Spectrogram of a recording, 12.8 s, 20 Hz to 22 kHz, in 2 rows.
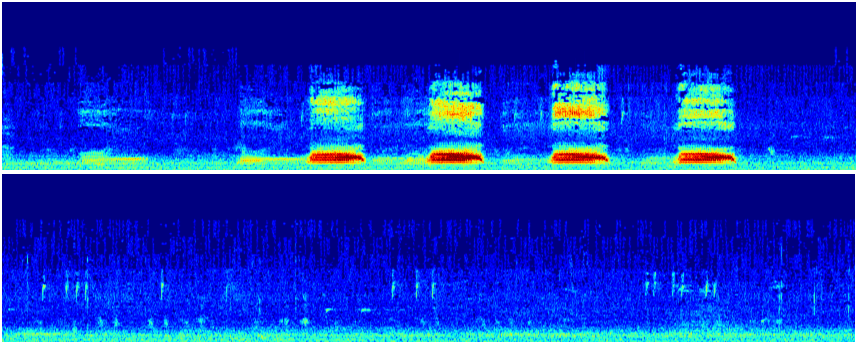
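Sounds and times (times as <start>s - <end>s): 
steady low background rumble: 0.0s - 12.7s
bird giving harsh cawing calls: 0.5s - 1.2s, 1.8s - 5.6s.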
